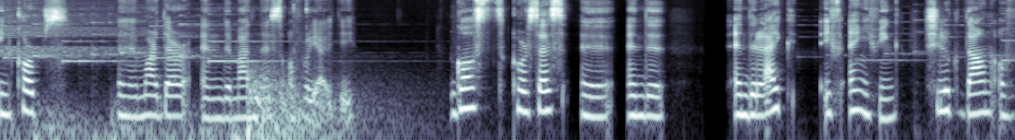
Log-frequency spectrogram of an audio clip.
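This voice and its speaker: Music plays in the background as a woman talks at a fairly slow pace with fairly even intonation and long, frequent pauses. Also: medium pitch for a woman. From Japan. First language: Japanese. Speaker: streamer reading visual novels. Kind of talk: reading aloud. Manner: halting, frequent stumbles and self-corrections.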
